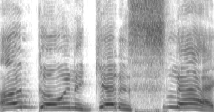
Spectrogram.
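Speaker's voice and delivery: very high bawling, sobbing wail through the words. Retelling how she got off the couch still crying, speaker imitates her bawling. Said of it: "still bawling".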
